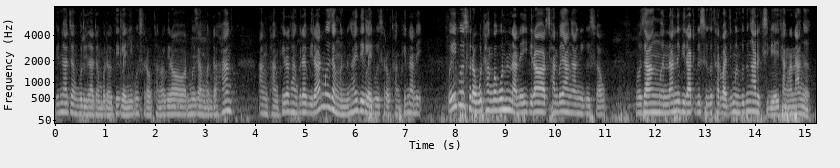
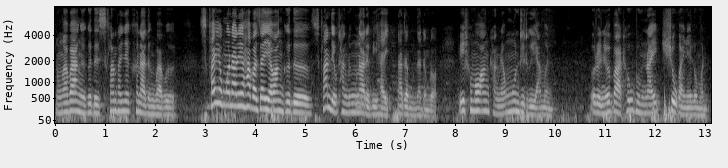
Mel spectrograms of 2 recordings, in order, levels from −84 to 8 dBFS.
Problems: none marked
